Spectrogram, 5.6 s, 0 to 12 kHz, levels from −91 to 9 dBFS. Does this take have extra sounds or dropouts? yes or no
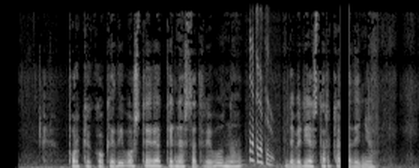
yes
